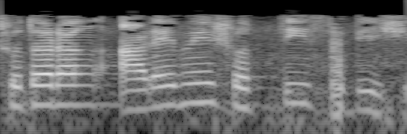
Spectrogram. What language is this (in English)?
Bangla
